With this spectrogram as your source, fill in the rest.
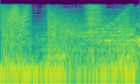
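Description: A loud, rumbling explosion sound effect standing in for the Big Bang: a dense, roaring low boom that churns on without a break for about two seconds.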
